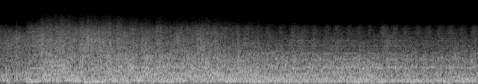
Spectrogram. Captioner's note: crash booming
